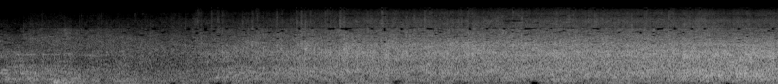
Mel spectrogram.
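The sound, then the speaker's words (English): Audience applause after a Bach presto at a classical concert: a dense, rain-like hiss of many hands that swells after about two seconds and then holds at a steady, fairly loud level to the end. “Tremendous applause that they gave her for that presto by Bach.”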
